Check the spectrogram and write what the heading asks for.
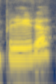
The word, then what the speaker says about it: Pereira: Pereira.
